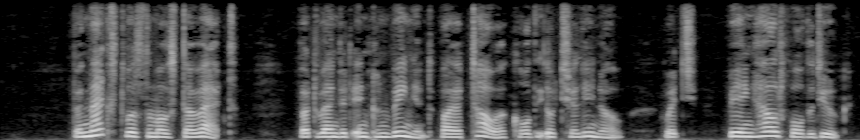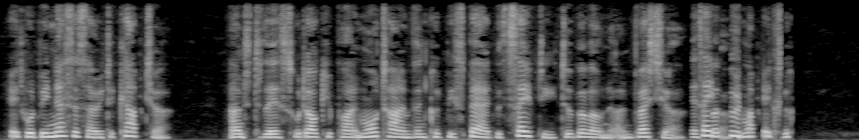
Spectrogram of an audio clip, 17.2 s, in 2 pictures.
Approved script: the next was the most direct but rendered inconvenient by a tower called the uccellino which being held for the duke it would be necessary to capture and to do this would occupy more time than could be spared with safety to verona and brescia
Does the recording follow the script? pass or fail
fail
